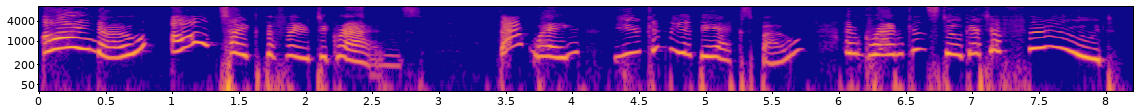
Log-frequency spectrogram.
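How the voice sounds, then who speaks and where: A squeaky, stubborn little girl. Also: wildly swooping pitch, takes it slowly, pushed and bright, no room sound, clean studio sound, exaggerated voice. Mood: pleading. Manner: whiny, insistent. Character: eager, stubborn seven-year-old girl.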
